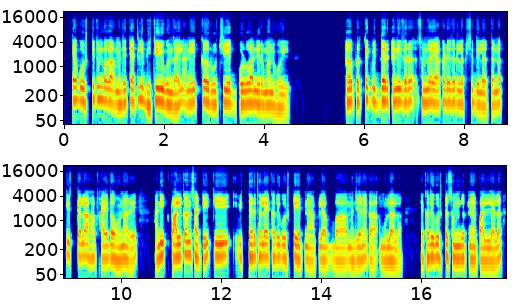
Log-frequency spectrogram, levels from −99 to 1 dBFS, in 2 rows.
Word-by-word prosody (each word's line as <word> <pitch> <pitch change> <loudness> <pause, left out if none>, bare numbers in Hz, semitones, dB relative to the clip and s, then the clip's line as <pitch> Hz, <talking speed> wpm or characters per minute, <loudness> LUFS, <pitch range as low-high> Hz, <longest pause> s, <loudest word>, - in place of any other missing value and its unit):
त्या 160 - +5
गोष्टीतून 155 +3 -1
बघा 150 -2 +3
म्हणजे 125 +2 -1
त्यातली 155 +2 +2
भीती 135 +1 +2
निघून 130 -4 +3
जाईल 120 +4 0
आणि 135 0 -1
एक 145 +2 -6
अ 150 - +6
रुची, 130 +2 -1
एक 135 - 0
गोडवा 130 +2 +3
निर्माण 125 -2 0
होईल. 110 -2 -5 1.1
तर 145 +1 +4
प्रत्येक 150 +2 0
विद्यार्थ्याने 150 0 +3
जर 145 0 +1
अ, 155 0 -1
समजा 145 0 0
याकडे 140 +1 +1
जर 145 0 -1
लक्ष 135 +1 -4
दिलं. 125 -4 -2
तर 125 - -2
नक्कीच 130 +4 -4
त्याला 145 -1 +3
हा 130 0 -3
फायदा 125 +1 +2
होणार 120 -1 -1
आहे 110 +4 -3 0.4
आणिक 145 +5 +1
पालकांसाठी, 140 -1 +4
की 145 +1 +4 0.2
विद्यार्थ्याला 140 +1 0
एखादी 135 0 0
गोष्ट 130 0 -3
येत 125 -3 +3
नाही 115 -3 -3
आपल्या 115 +3 -2 0.2
बा 115 -1 -2 0.2
म्हणजे 115 +1 -2
नाही 130 +2 -3
का? 115 -3 -2
मुलाला, 115 -3 -2 0.4
एखादी 130 +2 0
गोष्ट 135 0 -1
समजत 125 -2 -1
नाही 120 -1 +1
पाल्याला. 110 +1 0
135 Hz, 175 wpm, -24 LUFS, 120-145 Hz, 1.1 s, अ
